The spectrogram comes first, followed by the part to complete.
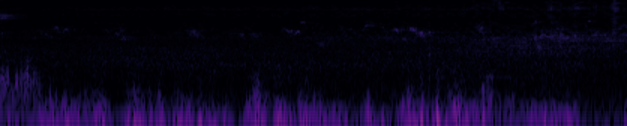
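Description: Wind buffeting a phone microphone outdoors, an uneven low rumble, with faint bird chirps in the background.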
